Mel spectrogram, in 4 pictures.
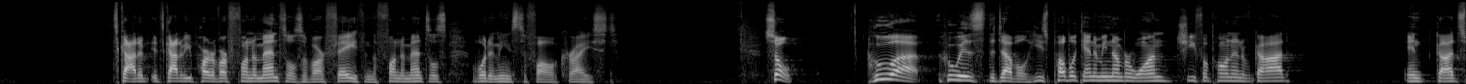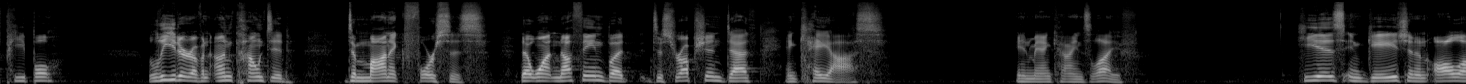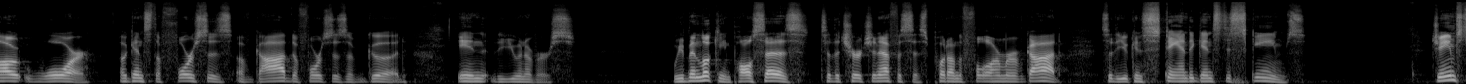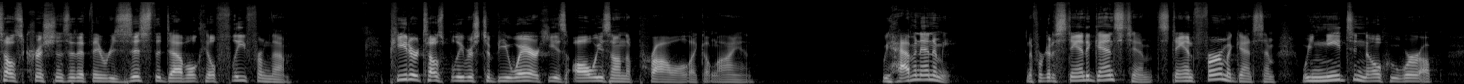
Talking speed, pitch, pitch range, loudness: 155 wpm, 150 Hz, 135-165 Hz, -26 LUFS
